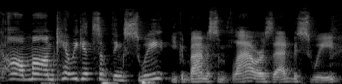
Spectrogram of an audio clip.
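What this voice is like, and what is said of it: Exaggerated put-on Southern US accent. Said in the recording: “I overdo it on the Jill Southern accent”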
